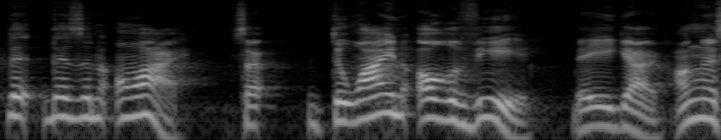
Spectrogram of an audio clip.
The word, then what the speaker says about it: Olivier: this guy's name as his last name as oliver it's actually pronounced olivier didn't even know that until i heard a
